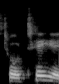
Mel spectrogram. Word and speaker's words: tortilla: And sometimes the understanding in language, as far as, with what I had as a discussion, no, it's tortilla. You don't pronounce the double L.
